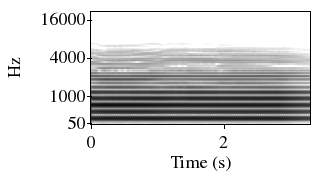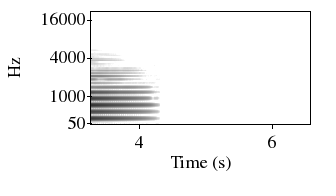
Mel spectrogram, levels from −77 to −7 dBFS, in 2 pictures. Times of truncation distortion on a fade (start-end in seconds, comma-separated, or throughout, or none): 2.81-6.58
